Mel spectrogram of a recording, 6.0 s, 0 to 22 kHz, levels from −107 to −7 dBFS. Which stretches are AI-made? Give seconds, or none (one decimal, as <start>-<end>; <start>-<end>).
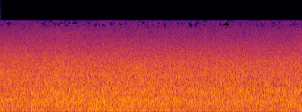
0.0-1.5; 5.1-6.0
